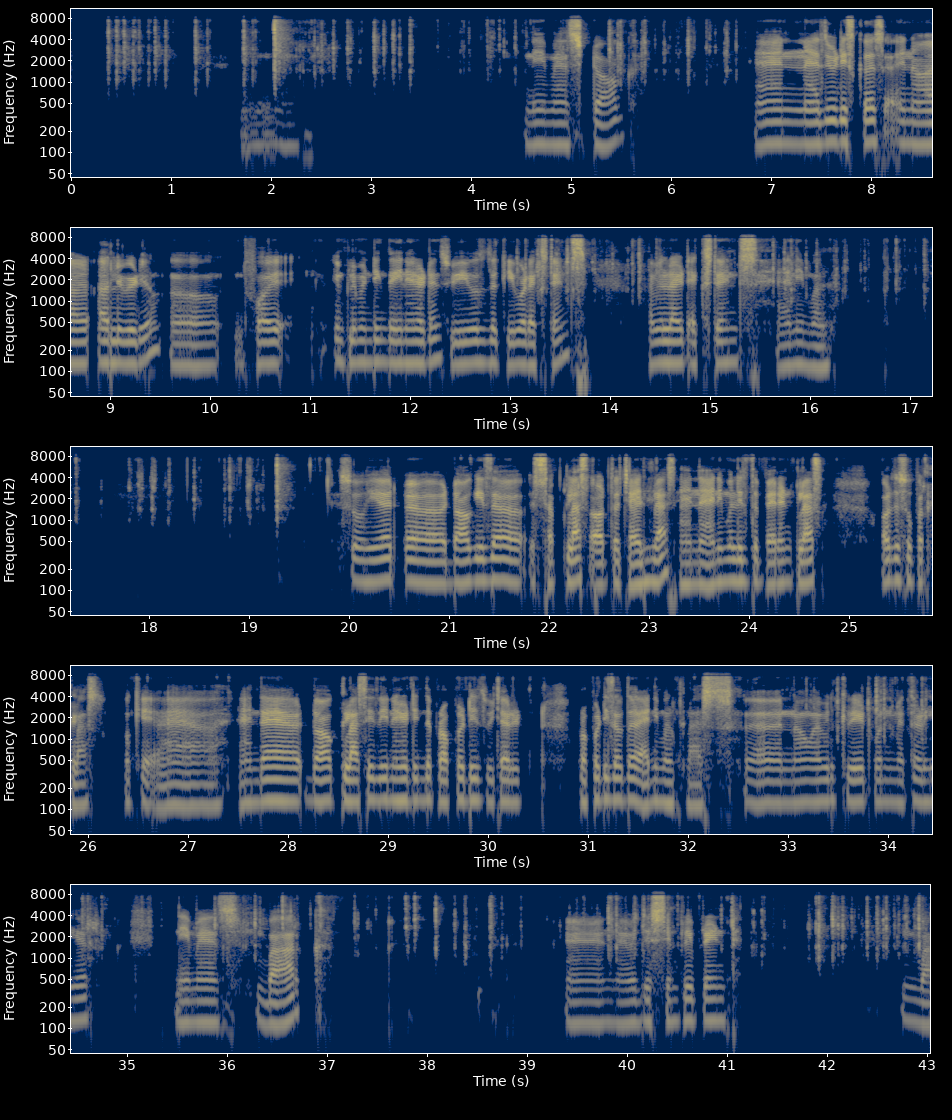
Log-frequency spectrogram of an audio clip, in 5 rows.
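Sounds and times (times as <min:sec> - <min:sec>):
computer keyboard typing: 0:00.0 - 0:06.9, 0:12.9 - 0:19.5, 0:32.9 - 0:43.0.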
